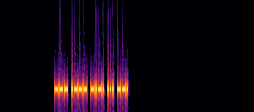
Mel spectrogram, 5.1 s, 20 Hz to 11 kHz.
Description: Morse code, heard as a keyed tone, about 50 wpm, 690 Hz. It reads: OJCSG
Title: Code Groups - 5 Letters - 50wpm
